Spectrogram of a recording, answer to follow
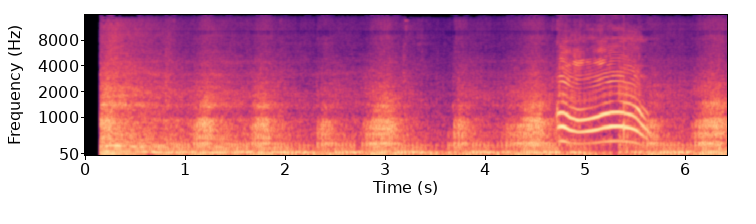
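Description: Supermoto motorcycle engine running with a steady low rumble. A person's voice comes in with a wavering pitch near the end.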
